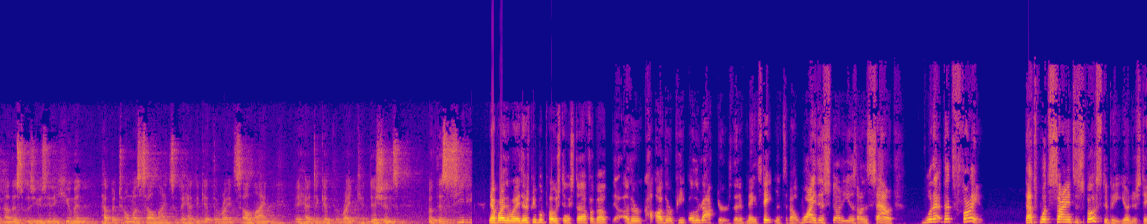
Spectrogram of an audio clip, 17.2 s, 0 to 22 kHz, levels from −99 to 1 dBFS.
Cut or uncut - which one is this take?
uncut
